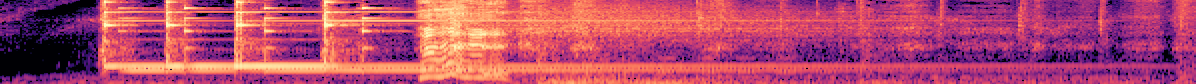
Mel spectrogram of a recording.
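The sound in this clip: An electric doorbell rings loudly in a house: four quick, bright ding strikes leave a sustained ringing tone, then a voice calls out over a low, rumbling background.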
